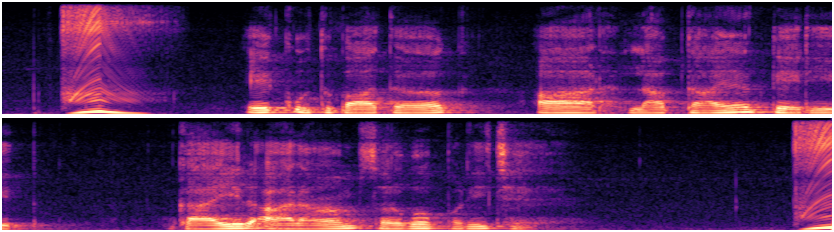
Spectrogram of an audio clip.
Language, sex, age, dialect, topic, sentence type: Magahi, male, 18-24, Northeastern/Surjapuri, agriculture, statement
